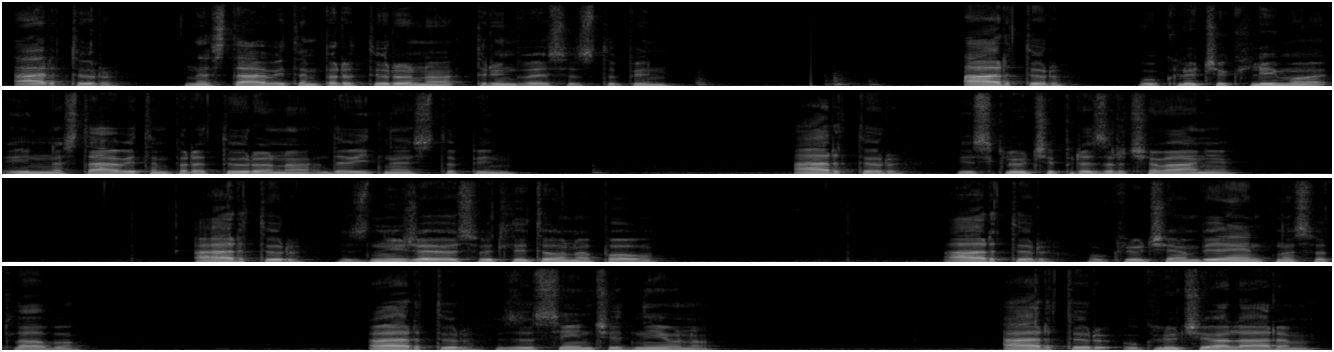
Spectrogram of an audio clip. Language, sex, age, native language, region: Slovenian, male, 18-29, Slovenian, Gorenjska region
